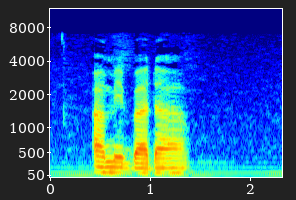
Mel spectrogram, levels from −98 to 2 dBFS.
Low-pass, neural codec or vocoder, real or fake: 7.2 kHz; none; real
